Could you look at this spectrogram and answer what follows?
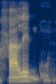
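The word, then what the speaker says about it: حالٍ: Fi kulli Kulli halin halin ila ba'da zawali. Fi kulli hali atau halin? halin, Halin. Halin. Halin. Ditanwin. Ya. Tanwin.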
